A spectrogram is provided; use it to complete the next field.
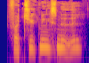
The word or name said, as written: fortykningsmiddel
